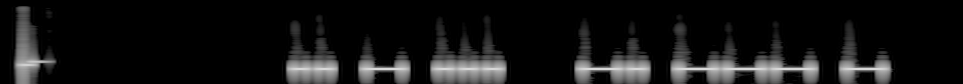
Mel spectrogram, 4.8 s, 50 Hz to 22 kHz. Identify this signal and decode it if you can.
Morse code, heard as a keyed tone, about 20 wpm, 700 Hz. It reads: ITS NOT
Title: Sentences with 2-Word Phrases - 20wpm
